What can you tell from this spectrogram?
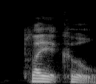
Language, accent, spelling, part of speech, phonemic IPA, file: English, Australia, play it cool, verb, /pleɪ ɪ(t)kul/, En-au-play it cool.ogg
- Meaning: to act cool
